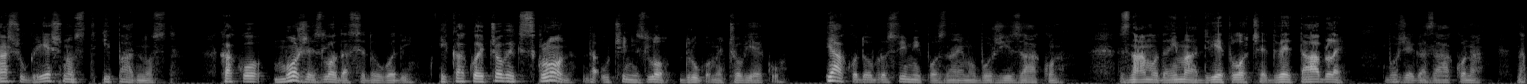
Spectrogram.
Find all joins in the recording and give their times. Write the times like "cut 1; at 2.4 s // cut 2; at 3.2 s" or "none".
none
